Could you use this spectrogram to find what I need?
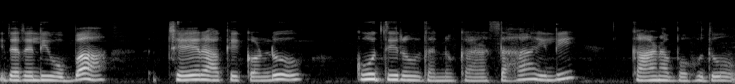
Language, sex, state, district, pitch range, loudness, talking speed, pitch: Kannada, female, Karnataka, Belgaum, 180-215 Hz, -19 LUFS, 65 wpm, 195 Hz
